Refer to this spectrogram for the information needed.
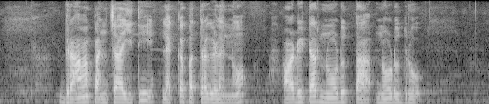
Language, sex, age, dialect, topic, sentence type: Kannada, male, 18-24, Mysore Kannada, banking, statement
